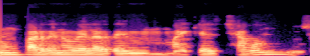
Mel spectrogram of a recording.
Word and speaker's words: Michael Chabon: par de novelas de michael chabon así se pronuncia así él el sindicato de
